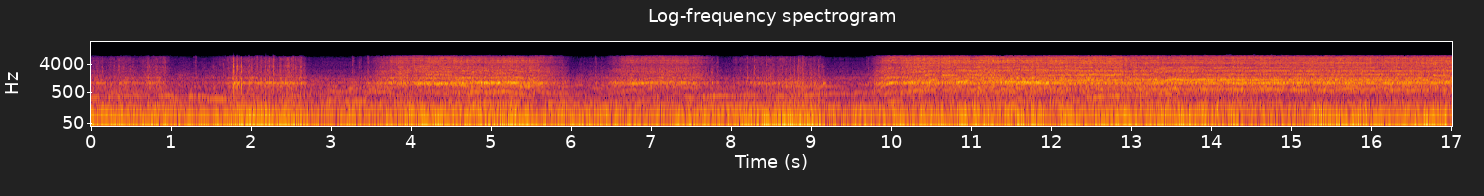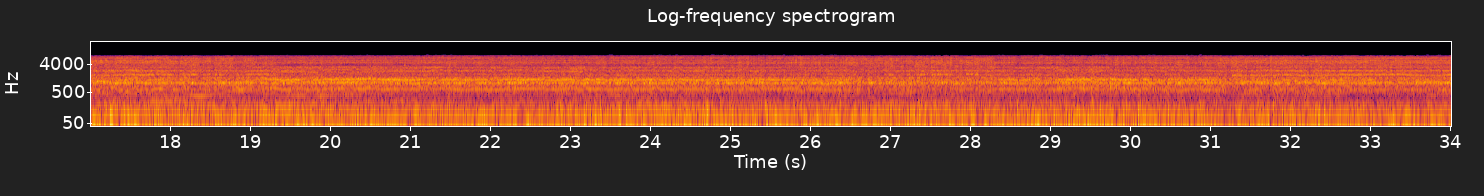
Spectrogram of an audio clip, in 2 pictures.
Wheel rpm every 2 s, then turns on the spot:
20, 40, 90, 40, 30, 140, 160, 170, 160, 170, 170, 160, 170, 170, 160, 170, 170.
none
